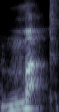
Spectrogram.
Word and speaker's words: Math: It's spelled like math, but Mutt means monastery.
